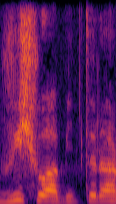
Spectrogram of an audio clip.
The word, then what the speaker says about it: 비슈바미트라: 비슈바미트라 . 예 . 비슈바미트라 . 원래 산스크리트어 발음 에서 는 Vishvamitra 입니다 . 검색 결과 에 나타나지 않을 거 예요 . 검색 편의 를 위해 비슈바미트라 로 표기 합니다 .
